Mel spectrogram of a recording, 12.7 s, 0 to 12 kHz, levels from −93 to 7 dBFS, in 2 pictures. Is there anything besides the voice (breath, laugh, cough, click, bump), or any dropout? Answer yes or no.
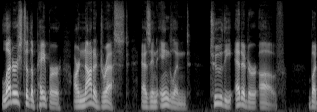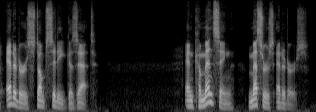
no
